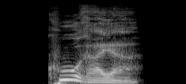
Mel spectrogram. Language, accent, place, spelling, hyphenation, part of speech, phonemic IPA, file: German, Germany, Berlin, Kuhreiher, Kuh‧rei‧her, noun, /ˈkuːˌʁaɪ̯ɐ/, De-Kuhreiher.ogg
- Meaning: 1. Western cattle egret (bird of the species Bubulcus ibis) 2. cattle egret (bird in the genus Bubulcus)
